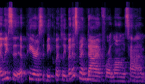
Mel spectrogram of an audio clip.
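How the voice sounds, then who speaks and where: A woman with an American accent, with audible room echo. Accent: American accent, noticed by South Africans. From United States. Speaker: interview guest, travel entrepreneur. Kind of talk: casual interview. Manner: emphatic, animated.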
